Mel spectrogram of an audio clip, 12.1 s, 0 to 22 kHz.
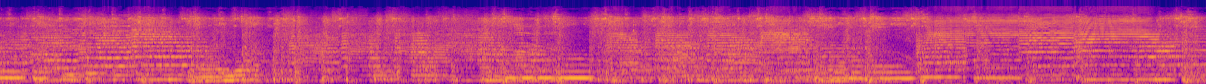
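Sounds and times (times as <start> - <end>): bass drum beat: 0.0 - 12.0
brass instruments holding notes: 0.0 - 12.0.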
